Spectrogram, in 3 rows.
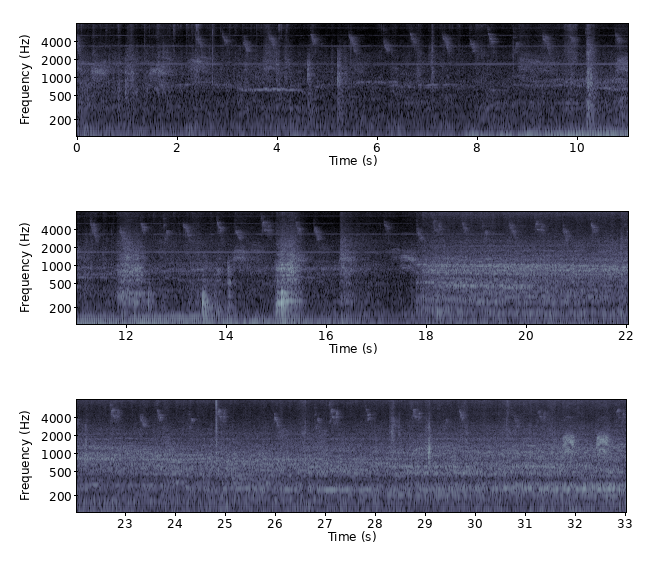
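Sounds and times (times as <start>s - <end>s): faint steady high tone: 0.0s - 8.8s.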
